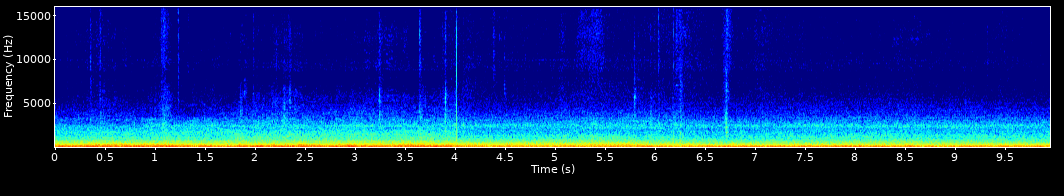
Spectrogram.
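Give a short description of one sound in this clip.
Tyres rumble steadily on the road, heard from inside a moving car.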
